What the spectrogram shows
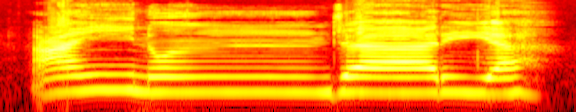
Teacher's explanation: اخفاء کا معنی ہے چھپا دینا، تو ہم یہ تنوین کو بغیر ظاہر کیے ہوئے چھپاتے ہوئے یہ حکم کو ادا کریں گے · کلمت عین میں یہاں حرف العین ہے، ہم اسے حلق کے درمیان والے حصے سے ادا کریں گے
